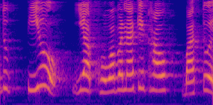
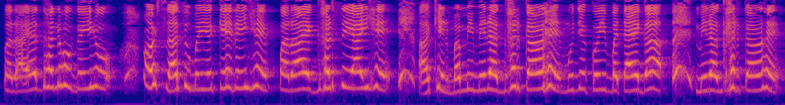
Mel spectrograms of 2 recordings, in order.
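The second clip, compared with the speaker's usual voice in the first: crying, anguished plea; wounded daughter wailing to her mother; tearful outburst. Acted. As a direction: break down and demand an answer through tears. Daughter breaks down on the phone.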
